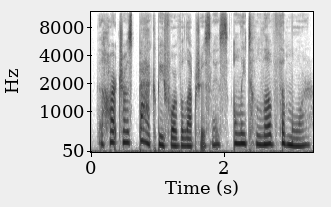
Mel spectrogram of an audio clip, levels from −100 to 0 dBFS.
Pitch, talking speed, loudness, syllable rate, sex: 210 Hz, 200 wpm, -18 LUFS, 5.7 syllables/s, female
